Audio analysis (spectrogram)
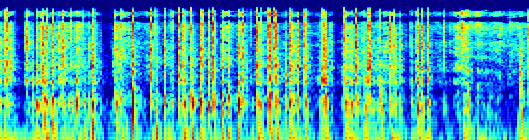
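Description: A small, thin, folded glossy printed paper card with a forest picture is held in both hands and scratched and rubbed with long fingernails. Many quick, crisp scratches and crinkles come in dense uneven bursts with short pauses, sharp and dry with almost no ring.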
